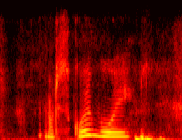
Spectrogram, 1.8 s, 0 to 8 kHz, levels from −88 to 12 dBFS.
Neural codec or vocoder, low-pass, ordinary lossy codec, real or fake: none; 7.2 kHz; Opus, 32 kbps; real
